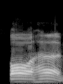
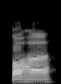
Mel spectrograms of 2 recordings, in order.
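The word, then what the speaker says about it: طه: Kita nggak boleh baca Toha. Toha tidak boleh. Walaupun nggak ada tanda panjangnya di situ. Tapi harus dipanjangkan. Ini namanya tidak tertulis pada rosem, tapi harus dipanjangkan. Maka cara bacanya dua harokat.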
